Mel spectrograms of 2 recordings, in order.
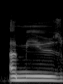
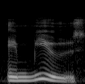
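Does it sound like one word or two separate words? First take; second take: one word; two words. First: It is said as one joined word. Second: It is said as two separate words. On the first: The speaker calls it wrong. "not Amuse, one word" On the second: The speaker calls it right. "but Amuse, two words"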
